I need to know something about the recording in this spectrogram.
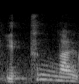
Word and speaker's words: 이튿날: 이틀날이라고 발음되면 당연히 이렇게 표기하면 되지. 그잖아. 그 사람들이 이틀날이라고 발음을 해, 안 해? 그 이튿날 그러거든. 이튿날 그러거든. 오? 이틀날이 아니고 튼날 그러네?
